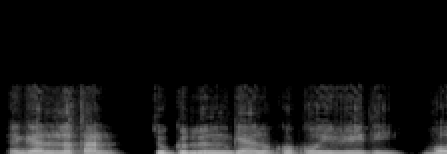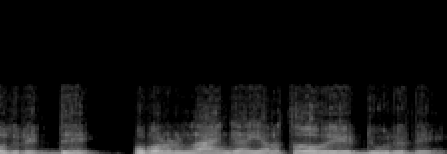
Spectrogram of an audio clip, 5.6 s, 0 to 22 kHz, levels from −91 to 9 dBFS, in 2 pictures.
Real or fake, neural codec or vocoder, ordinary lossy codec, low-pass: fake; codec, 16 kHz in and 24 kHz out, 0.4 kbps, LongCat-Audio-Codec, fine tuned four codebook decoder; none; 9.9 kHz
